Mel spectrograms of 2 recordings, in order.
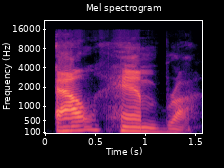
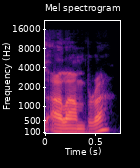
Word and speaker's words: Alhambra: city in Spain and I think it was all Umbra was the original pronunciation but you know but if locally they're saying Alhambra then you know Alhambra it shall be stone or kitchen you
